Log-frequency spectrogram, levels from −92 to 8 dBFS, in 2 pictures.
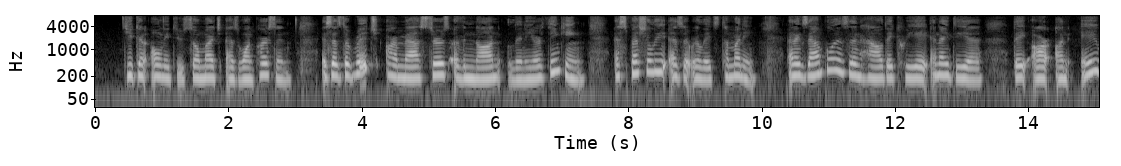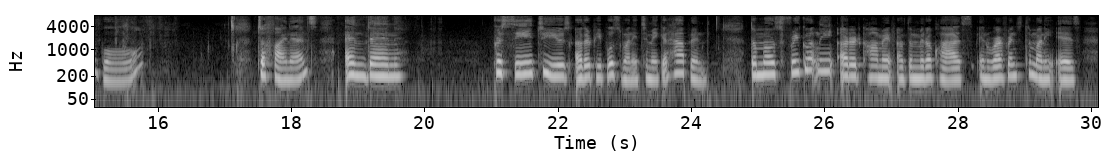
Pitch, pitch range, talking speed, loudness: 190 Hz, 175-220 Hz, 130 wpm, -25 LUFS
